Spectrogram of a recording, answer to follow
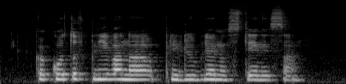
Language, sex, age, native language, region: Slovenian, female, 18-29, Slovenian, Drava region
